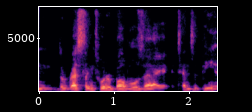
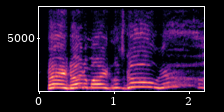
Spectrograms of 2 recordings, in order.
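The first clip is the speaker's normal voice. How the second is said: very high, loud, drawn-out hype call; 5 dB louder than usual. Retelling how Tony Khan hypes the crowd between matches: imitating Tony Khan hyping the crowd. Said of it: "Tony Khan would kinda come out in between and just be like".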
